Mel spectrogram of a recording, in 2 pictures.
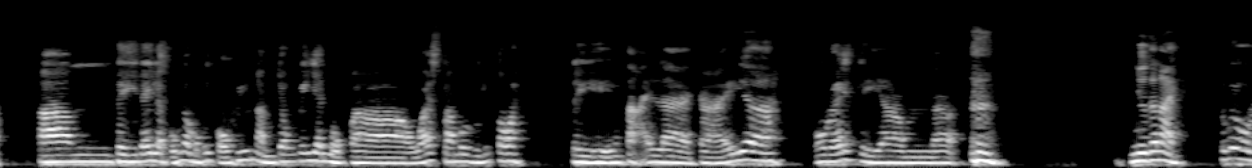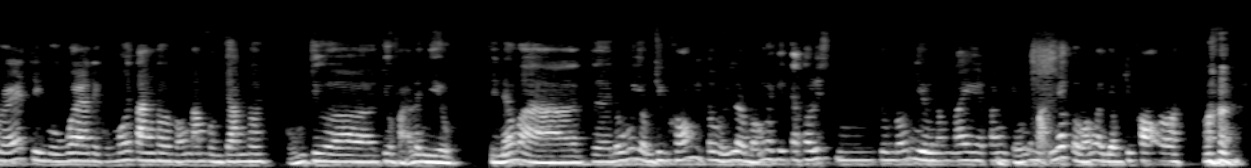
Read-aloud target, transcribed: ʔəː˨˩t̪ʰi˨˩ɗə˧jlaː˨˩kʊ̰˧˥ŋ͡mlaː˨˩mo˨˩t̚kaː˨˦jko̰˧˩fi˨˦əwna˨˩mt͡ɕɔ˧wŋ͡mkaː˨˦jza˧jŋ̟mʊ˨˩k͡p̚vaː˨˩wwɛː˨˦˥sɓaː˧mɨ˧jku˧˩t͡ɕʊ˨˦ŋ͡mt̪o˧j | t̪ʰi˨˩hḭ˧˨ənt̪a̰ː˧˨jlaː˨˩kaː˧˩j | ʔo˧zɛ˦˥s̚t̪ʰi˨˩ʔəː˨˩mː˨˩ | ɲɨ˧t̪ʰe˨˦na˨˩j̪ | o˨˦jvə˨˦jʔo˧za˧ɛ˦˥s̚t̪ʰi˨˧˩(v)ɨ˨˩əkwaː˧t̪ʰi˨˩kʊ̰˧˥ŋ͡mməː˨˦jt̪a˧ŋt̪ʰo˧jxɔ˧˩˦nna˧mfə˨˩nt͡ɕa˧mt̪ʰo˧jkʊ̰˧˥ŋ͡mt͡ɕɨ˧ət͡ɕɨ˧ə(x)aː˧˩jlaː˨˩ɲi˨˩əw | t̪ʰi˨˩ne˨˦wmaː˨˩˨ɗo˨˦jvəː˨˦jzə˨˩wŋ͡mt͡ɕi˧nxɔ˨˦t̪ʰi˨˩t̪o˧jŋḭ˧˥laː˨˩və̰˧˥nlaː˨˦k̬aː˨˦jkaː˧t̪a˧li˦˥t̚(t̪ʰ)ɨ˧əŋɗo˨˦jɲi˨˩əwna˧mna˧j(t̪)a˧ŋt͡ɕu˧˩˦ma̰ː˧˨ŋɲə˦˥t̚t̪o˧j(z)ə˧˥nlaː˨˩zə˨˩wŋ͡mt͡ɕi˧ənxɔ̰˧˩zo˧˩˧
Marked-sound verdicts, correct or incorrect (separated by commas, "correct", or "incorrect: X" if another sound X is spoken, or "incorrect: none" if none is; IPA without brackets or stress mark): correct, incorrect: f, incorrect: t̪, correct, incorrect: v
